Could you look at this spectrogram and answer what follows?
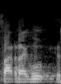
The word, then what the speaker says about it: Farragut: I know they pronounce it Farragut back in Washington. Farragut, it's a Catalan name.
